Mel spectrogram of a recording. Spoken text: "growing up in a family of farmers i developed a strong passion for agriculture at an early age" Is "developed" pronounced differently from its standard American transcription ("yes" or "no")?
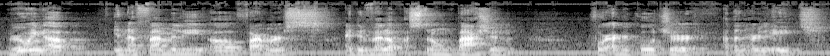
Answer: yes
